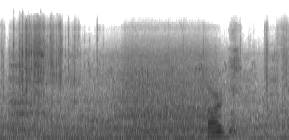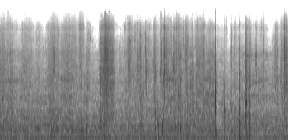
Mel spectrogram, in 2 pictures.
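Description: Plastic wrappers crinkle and rustle as gloved hands dig through rubbish.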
